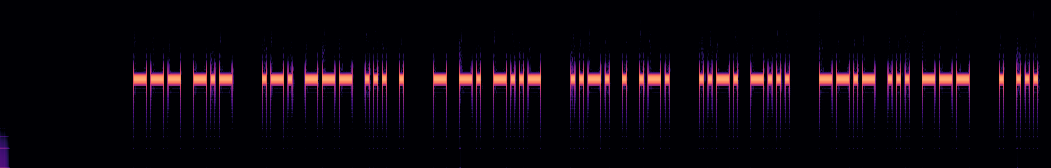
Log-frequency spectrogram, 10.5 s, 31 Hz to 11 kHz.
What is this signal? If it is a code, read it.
Morse code, heard as a keyed tone, about 28 wpm, 700 Hz. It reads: OK ROSE TNX FER FB QSO ES
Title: Practice QSO - Exchange 4 - Ending - 28wpm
